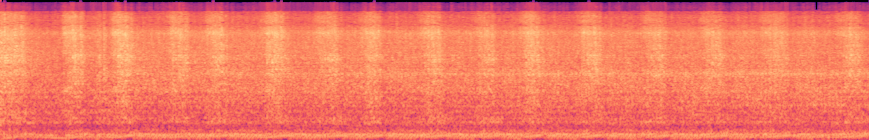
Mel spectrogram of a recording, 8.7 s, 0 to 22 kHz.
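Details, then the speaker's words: Barn-find Pontiac V8 revived after about 20 years sitting: steady idle with a fast light ticking over the low engine note; owner thinks valve guides were sticking until the top end got oiled, then it smoothed out. Valve train noise. "Little bit of noise. I don't I don't know. I think our valve guides were sticking."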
